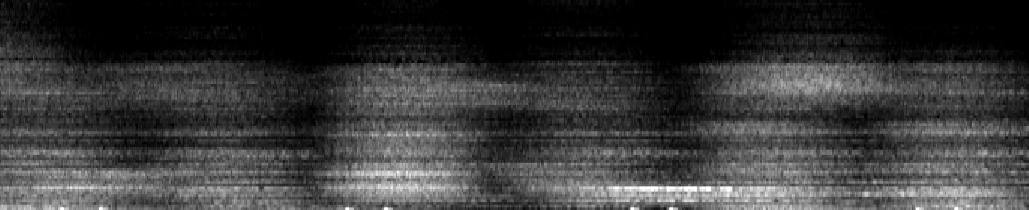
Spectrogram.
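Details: Heartbeat with background drone.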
